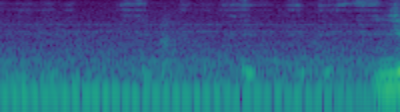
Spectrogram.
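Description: Quiet pause on a courtroom audio feed: a steady low electrical hum with a few faint rustles. A voice starts just at the end.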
